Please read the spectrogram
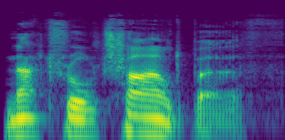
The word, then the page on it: natural childbirth: British English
